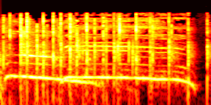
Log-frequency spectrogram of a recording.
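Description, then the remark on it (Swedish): Brisk applause from a small group welcoming two new helpers, many claps in quick uneven succession, with a steady held vocal tone sounding underneath until both stop abruptly. “Vi applåderar dem också.”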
